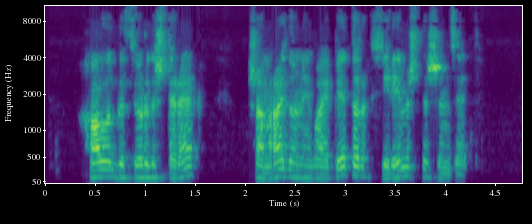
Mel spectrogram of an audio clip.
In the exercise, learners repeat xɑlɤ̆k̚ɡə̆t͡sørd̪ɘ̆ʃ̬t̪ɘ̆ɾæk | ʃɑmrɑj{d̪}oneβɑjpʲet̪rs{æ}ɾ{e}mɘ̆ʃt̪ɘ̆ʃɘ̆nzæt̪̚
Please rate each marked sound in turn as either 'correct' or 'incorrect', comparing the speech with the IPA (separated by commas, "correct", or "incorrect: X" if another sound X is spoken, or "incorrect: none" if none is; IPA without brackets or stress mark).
correct, incorrect: i, correct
